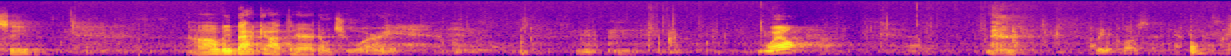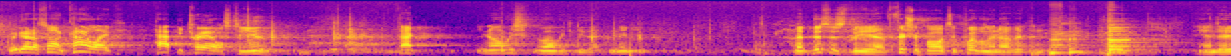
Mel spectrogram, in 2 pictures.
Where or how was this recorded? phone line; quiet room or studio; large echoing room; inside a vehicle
large echoing room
